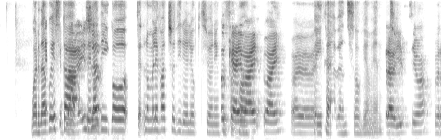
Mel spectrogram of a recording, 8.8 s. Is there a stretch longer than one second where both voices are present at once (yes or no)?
yes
